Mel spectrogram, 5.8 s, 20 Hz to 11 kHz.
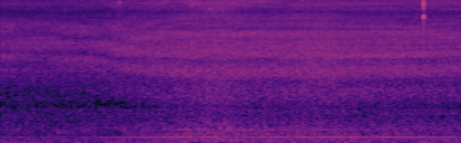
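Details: Brand-new Lenovo ThinkPad P1 Gen 3: fan (usually under left of keyboard) swells and fades every one to three seconds with faint ticks over it; owner guesses clicking is heat-pipe and vent expansion, not confirmed.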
